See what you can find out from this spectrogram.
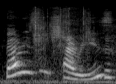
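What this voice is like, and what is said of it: Put-on British accent. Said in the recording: “Why did I say that with a British accent?”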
